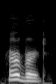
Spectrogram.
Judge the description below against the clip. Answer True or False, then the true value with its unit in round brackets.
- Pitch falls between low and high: True (180 Hz)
